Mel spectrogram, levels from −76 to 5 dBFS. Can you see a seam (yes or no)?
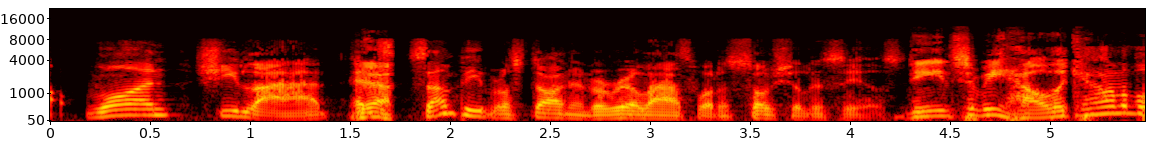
yes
